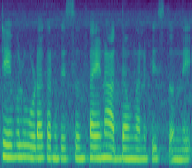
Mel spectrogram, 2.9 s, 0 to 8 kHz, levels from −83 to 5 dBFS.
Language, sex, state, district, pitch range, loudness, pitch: Telugu, female, Telangana, Mahabubabad, 185-200 Hz, -15 LUFS, 195 Hz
